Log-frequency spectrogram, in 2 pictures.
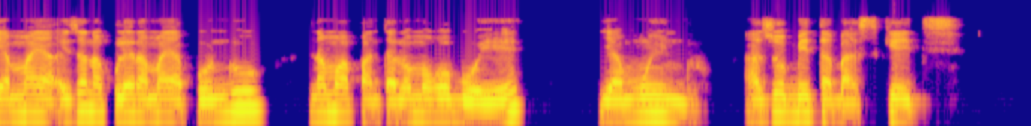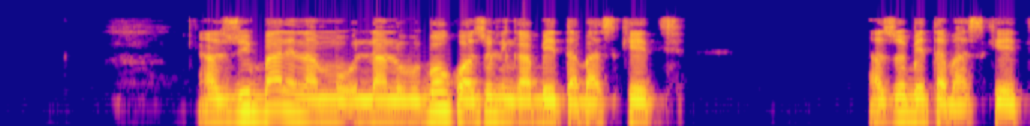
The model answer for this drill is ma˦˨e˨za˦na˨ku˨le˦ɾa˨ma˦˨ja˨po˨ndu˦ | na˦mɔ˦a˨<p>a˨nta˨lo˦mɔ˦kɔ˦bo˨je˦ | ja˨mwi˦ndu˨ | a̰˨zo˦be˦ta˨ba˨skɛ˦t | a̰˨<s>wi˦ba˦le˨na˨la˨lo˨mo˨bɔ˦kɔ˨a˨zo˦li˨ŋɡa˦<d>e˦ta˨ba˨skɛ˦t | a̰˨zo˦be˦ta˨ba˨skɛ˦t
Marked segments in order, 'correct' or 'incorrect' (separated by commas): correct, incorrect, incorrect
